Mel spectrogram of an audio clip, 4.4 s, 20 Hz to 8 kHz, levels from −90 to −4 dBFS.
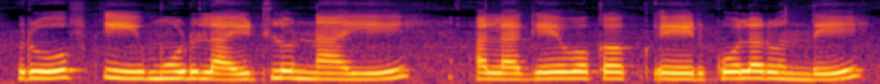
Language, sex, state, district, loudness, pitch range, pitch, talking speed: Telugu, female, Telangana, Hyderabad, -12 LUFS, 215-240 Hz, 230 Hz, 125 wpm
